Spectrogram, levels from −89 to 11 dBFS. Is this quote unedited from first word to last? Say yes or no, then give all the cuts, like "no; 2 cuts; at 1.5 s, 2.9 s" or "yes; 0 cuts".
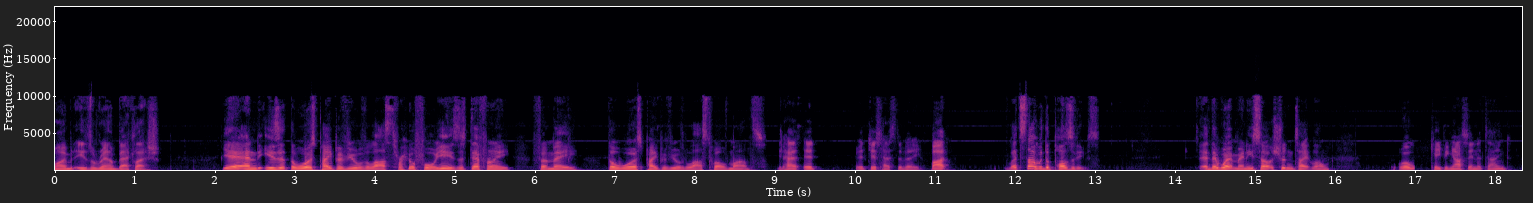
no; 2 cuts; at 9.0 s, 17.0 s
